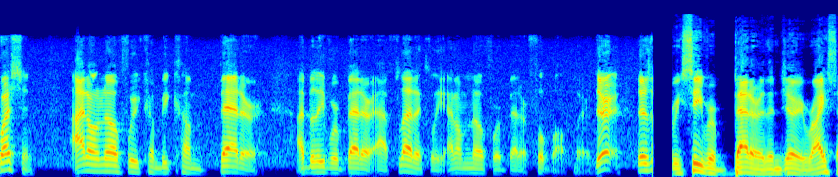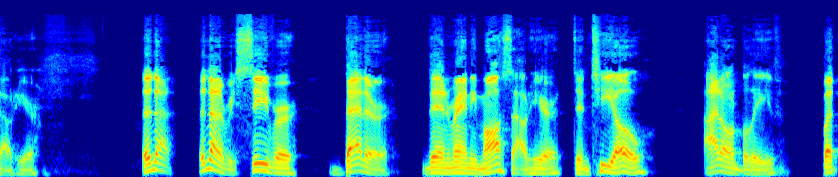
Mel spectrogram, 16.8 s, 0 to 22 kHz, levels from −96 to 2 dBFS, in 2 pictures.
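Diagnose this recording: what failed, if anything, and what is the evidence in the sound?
The first 6.72 s sound like an input switched to a poorer device. The band stops dead around 9.5 kHz, the level sits about 5 dB lower, and there's a different noise floor roughly 30 dB under the signal. Then there's a 200 ms gap, and right at "receiver better than" the full bandwidth and level come back. That points to the driver or device-routing stage, likely the system grabbing a secondary input at the start before handing over to the proper microphone.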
